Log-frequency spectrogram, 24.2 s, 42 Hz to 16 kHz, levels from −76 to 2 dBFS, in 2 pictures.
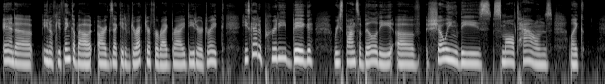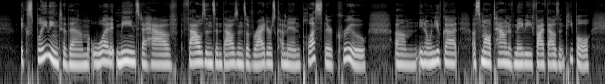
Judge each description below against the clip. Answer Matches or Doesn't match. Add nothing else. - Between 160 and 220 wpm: Doesn't match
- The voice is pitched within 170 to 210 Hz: Matches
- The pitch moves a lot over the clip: Doesn't match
